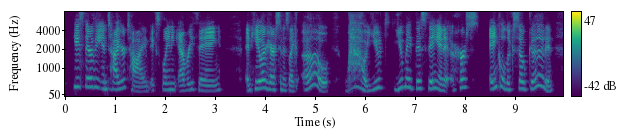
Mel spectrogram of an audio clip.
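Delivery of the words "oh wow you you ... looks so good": fawning, gushing, flirty, tripping over the words. Retelling a book scene where Healer Harrison flirts: imitating Healer Harrison flirting shamelessly. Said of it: "is flirting with him shamelessly".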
